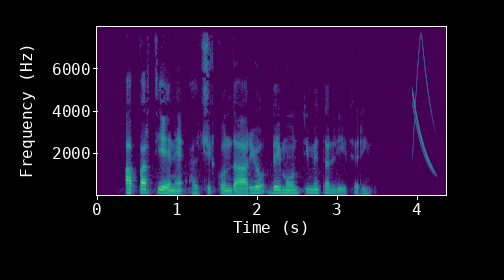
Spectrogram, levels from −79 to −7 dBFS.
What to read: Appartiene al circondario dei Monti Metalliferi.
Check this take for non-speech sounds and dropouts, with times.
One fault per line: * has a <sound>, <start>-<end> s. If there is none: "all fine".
* has a chirp, 3.9-4.3 s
